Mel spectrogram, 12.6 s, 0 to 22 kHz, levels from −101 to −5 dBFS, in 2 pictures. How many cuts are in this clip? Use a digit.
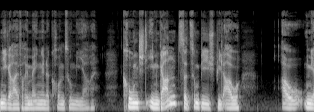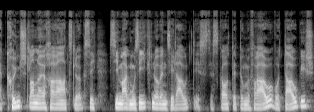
1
